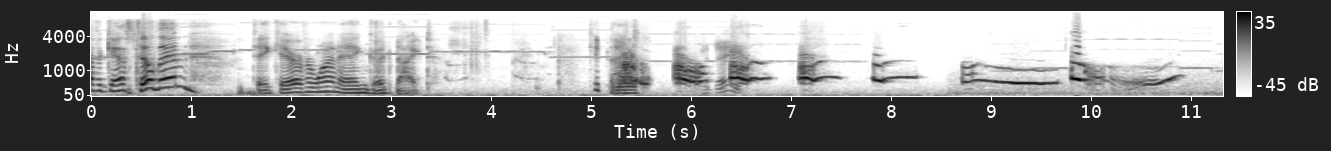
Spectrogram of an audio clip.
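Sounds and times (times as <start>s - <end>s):
speech: 0.0s - 3.5s, 5.0s - 7.4s
dog whining and howling: 3.4s - 11.0s.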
